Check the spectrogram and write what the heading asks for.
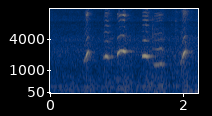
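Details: Male house cockatiel whistling softly over a low indoor hum: a rising chirp, a run of short level and slightly falling notes, and a final rising chirp, about six notes in two seconds.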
